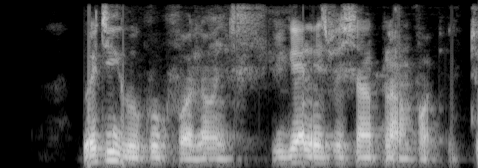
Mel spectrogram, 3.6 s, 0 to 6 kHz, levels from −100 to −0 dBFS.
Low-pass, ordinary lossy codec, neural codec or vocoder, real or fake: 5.4 kHz; none; none; real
